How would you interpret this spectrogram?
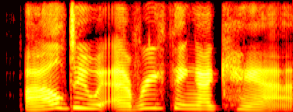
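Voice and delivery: ordinary delivery, nothing marked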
